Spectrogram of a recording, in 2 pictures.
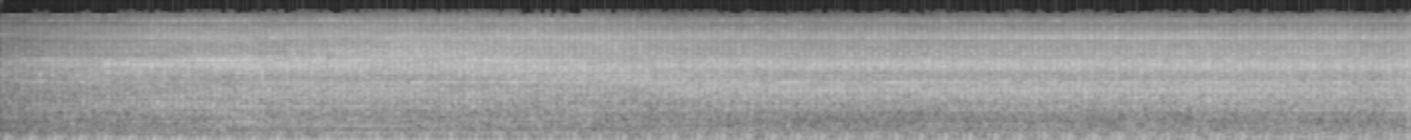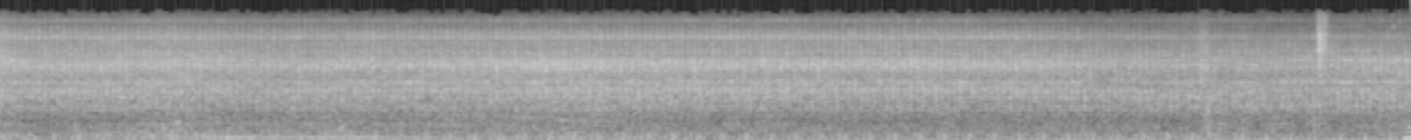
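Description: A parked car with Bulgarian plates idles beside a pedestrian crossing near a park, a steady low engine rumble with street ambience that holds constant throughout.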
